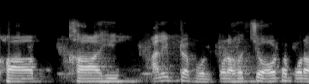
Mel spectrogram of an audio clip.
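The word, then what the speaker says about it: خواہش: খাহিস না এটা, যে খাহিস বললে বলবে। এটা খাহিস বলবেন, মানে আলিফটা এখানে উচ্চারণ হবে না, হ্যাঁ।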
